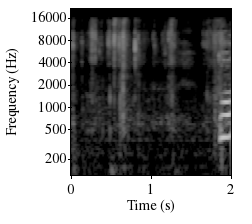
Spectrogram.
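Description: Plastic snack bag of Goldfish crackers crinkling in a few brief rustles as a hand reaches in for crackers, the strongest about half a second in.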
